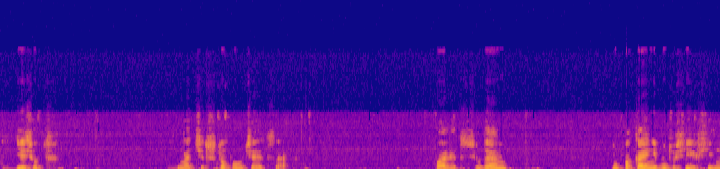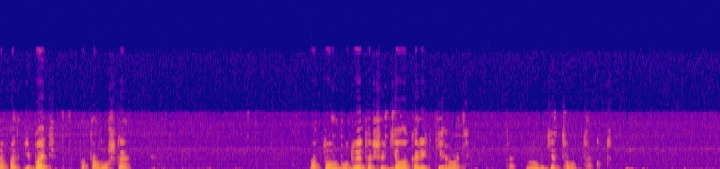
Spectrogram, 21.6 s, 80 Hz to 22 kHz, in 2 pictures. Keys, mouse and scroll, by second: 0.0 click, 0.6 middle click, 2.1 middle click, 3.2 click, 4.6 click, 5.2 r, 6.8 middle click, 6.8-7.5 scroll up 1, 8.3-9.3 scroll down 3, 9.4 shift+middle click, 10.5 middle click, 11.7 click, 13.5 r, 15.3 middle click, 16.6 click, 17.5 middle click, 18.0 r, 19.7 middle click.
